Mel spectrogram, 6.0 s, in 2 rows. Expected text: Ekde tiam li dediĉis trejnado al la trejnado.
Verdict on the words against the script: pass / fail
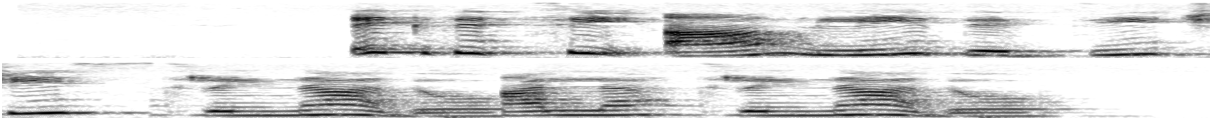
pass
